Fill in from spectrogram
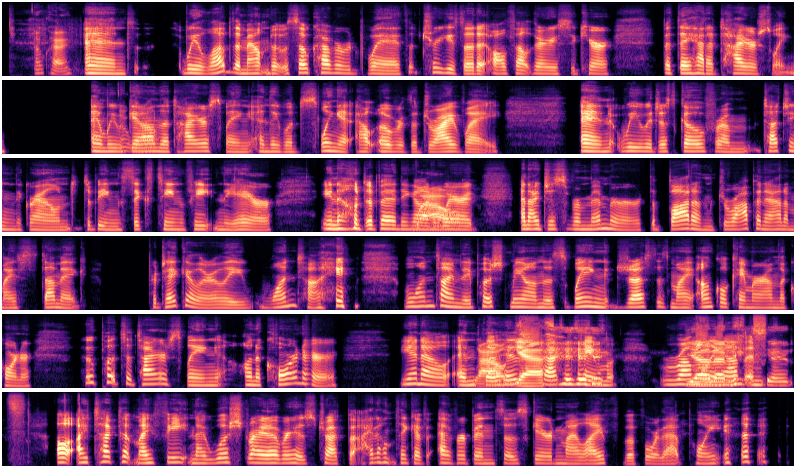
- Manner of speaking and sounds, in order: laughing while speaking: "know"; laughing while speaking: "time"; laugh; laughing while speaking: "makes"; chuckle
- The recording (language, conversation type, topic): English, unstructured, What’s your favorite way to get outdoors where you live, and what makes it special?
- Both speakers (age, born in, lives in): 30-34, South Korea, United States; 45-49, United States, United States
